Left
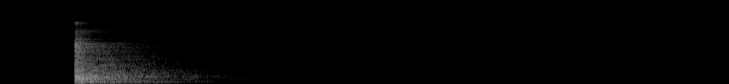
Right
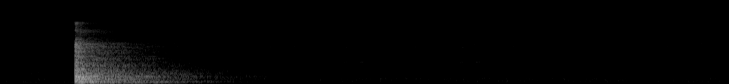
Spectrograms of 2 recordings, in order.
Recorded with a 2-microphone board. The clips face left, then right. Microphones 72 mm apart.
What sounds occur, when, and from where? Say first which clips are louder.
0.8 s a gunshot: right 2 dB; 5° right (ahead or behind), 0.6 m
